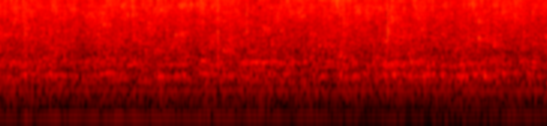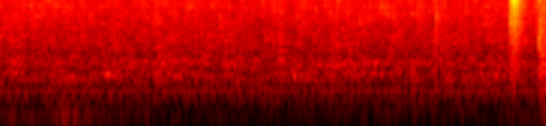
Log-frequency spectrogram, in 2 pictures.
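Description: Glossy slime being stretched, folded and pressed by hand, giving a steady soft wet, sticky crackle. A loud short squelch comes near the end as both palms press down on it. A low steady hum sits underneath.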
